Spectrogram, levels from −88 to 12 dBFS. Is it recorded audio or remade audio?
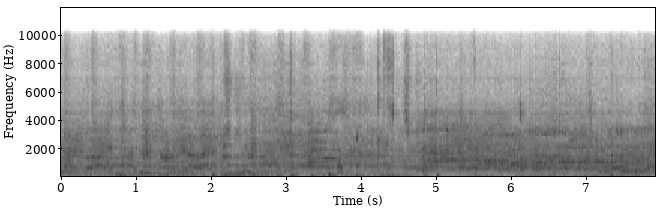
remade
